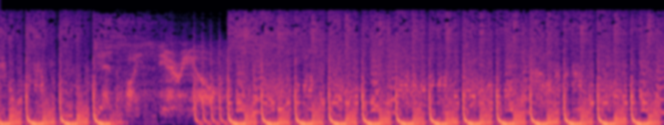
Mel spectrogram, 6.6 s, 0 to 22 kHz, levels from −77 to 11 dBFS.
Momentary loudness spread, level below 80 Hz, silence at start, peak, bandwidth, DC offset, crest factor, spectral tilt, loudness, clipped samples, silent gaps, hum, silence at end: 4 LU; -16 dBFS; 0 s; 0 dBFS; 16 kHz; under 0.1%; 12 dB; -5.5 dB/octave; -14 LUFS; under 0.1%; none; none; 0 s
